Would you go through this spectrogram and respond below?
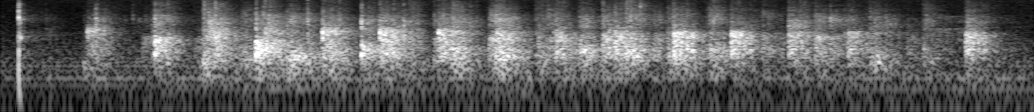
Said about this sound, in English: Please join me in giving him a round of applause.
